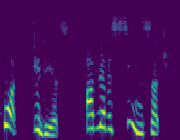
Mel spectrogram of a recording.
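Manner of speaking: high, loud, slow contempt; exasperated high-pitched derision; scornful anger. A narrator's reading. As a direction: draw out the insult angrily. Angry alter scorns the witnesses.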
